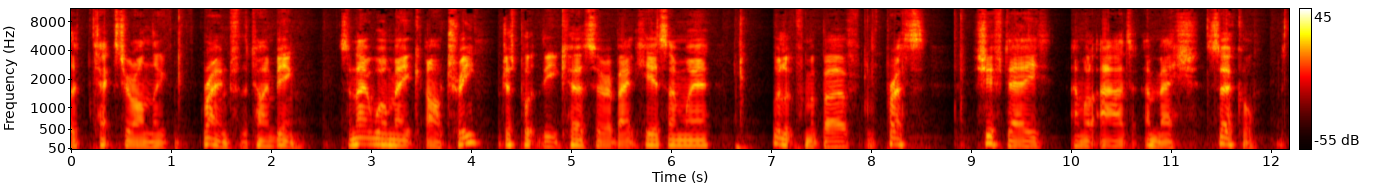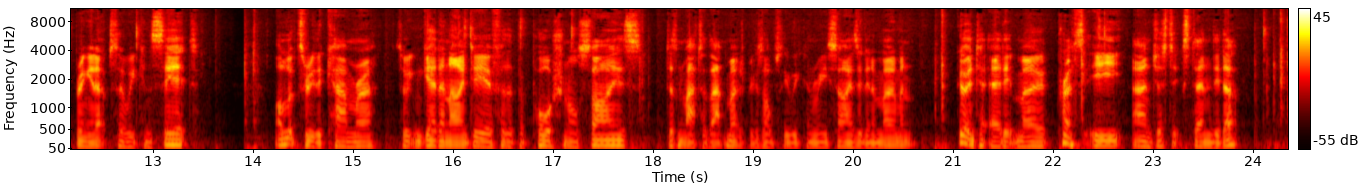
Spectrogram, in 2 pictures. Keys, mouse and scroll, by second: 0.1 click, 2.4 right click, 4.2 click, 5.6 click, 6.4 KP_7, 7.7 shift+a, 11.1 click, 13.7 KP_0, 15.2 s, 15.8 click, 20.6 Tab, 21.0-22.0 scroll up 1, 22.0 e, 22.2 click, 24.0 ctrl+z.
